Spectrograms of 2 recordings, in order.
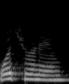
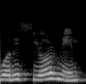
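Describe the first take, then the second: First: It is said fast with 'is' contracted. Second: The word 'is' is said fully and clearly. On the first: "ngomongnya cepet banget" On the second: "isnya kelihatan"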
